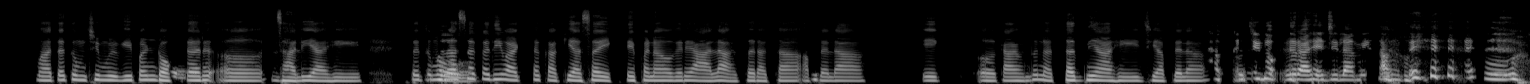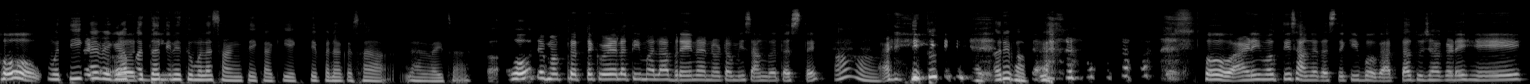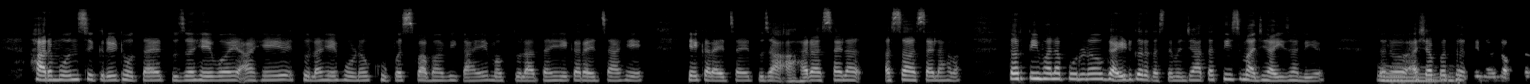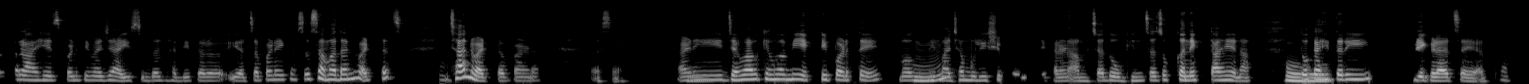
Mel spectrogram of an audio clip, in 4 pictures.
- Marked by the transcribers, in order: other background noise; chuckle; laugh; in English: "ब्रेन एनाटॉमी"; laugh; laughing while speaking: "तिच्या"; laugh; in English: "हार्मोन्स सिक्रेट"; drawn out: "ओ"; in English: "कनेक्ट"
- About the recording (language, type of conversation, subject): Marathi, podcast, एकटे वाटू लागले तर तुम्ही प्रथम काय करता?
